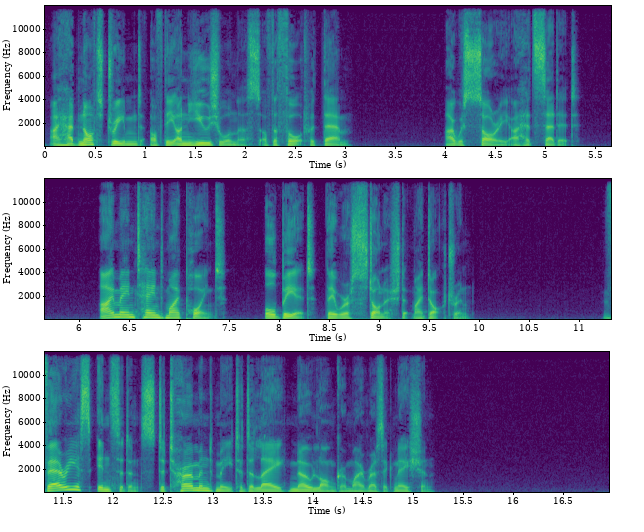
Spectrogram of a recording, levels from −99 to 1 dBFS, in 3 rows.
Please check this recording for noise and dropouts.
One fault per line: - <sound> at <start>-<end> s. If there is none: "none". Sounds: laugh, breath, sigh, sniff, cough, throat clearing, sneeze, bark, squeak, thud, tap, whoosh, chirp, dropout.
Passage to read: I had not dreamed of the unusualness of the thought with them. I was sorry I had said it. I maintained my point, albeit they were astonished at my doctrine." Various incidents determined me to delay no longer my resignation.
none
